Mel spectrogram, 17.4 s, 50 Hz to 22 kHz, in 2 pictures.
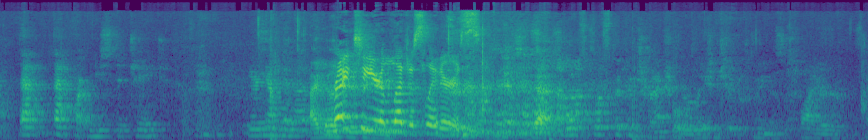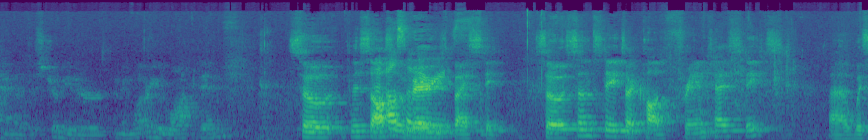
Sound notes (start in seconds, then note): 3.3 audience laughter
